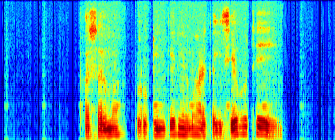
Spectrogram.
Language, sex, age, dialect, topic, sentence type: Chhattisgarhi, male, 18-24, Western/Budati/Khatahi, agriculture, question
